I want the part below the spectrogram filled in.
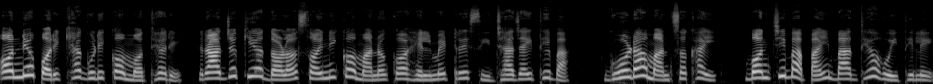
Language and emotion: Odia, neutral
